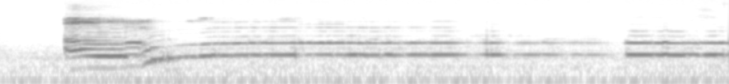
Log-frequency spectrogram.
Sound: howling

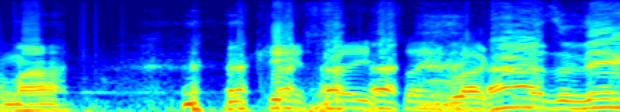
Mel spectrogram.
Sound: laughter

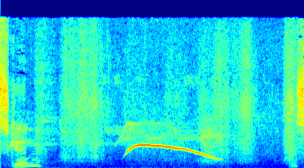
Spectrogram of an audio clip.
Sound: whistles

